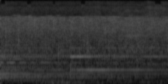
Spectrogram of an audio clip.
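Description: Rain falls steadily in a Final Fantasy XIII cutscene at a ferry station, a soft continuous patter under a faint sustained musical tone.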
